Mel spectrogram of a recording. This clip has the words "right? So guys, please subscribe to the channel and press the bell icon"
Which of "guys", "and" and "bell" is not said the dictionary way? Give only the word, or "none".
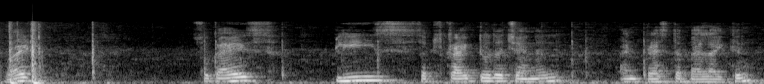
none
